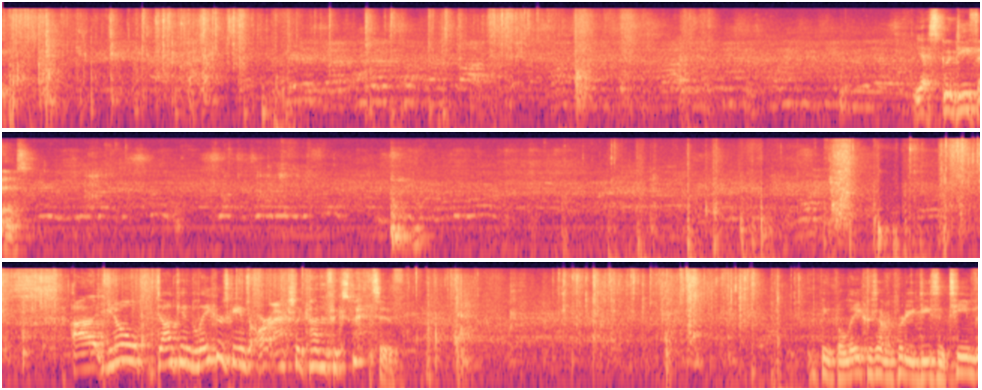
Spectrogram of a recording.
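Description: Plastic wrapping crinkles and rustles in hands.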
